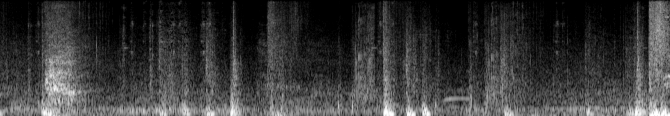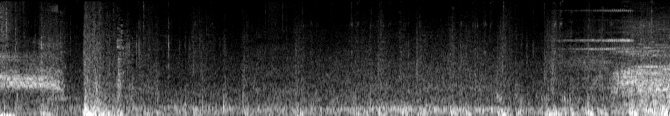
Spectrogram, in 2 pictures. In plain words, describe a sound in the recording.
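Metal weapons clash and strike in sharp, heavy blows.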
